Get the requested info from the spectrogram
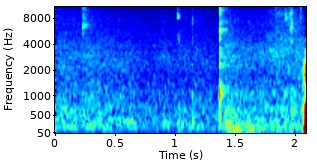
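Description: Faint computer keyboard keystrokes over near silence: a handful of isolated clicks, the clearest about one and a half seconds in.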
